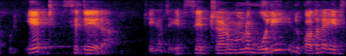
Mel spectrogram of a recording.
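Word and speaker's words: et cetera: ইত্যাদি হ্যাঁ মানে এবার ইংরেজিতে কি বলে সেটা এটসেট্রা এটসেট্রা এটার উচ্চারণ হচ্ছে এট সেটেরা এটা কোন ইংরেজি ওয়ার্ডই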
